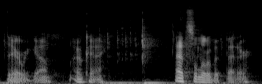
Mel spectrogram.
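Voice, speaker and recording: A man's voice: fairly low pitch, quick pace, creaky, slight background noise. A man hosting a live coding stream, thinking aloud as he types and answering questions from chat.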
